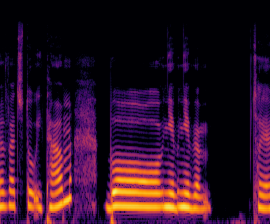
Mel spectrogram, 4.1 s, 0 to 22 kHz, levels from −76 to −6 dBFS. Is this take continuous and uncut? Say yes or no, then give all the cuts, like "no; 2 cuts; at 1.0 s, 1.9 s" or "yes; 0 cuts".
no; 1 cut; at 2.7 s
